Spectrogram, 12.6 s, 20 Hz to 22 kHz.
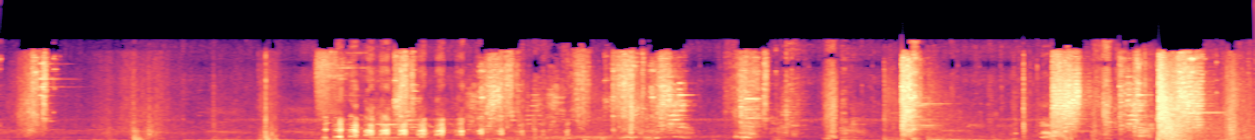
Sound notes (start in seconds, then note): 3.1 slave trader laughs; 5.8 hidden blade stabbing sound; 7.2 fighting sounds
